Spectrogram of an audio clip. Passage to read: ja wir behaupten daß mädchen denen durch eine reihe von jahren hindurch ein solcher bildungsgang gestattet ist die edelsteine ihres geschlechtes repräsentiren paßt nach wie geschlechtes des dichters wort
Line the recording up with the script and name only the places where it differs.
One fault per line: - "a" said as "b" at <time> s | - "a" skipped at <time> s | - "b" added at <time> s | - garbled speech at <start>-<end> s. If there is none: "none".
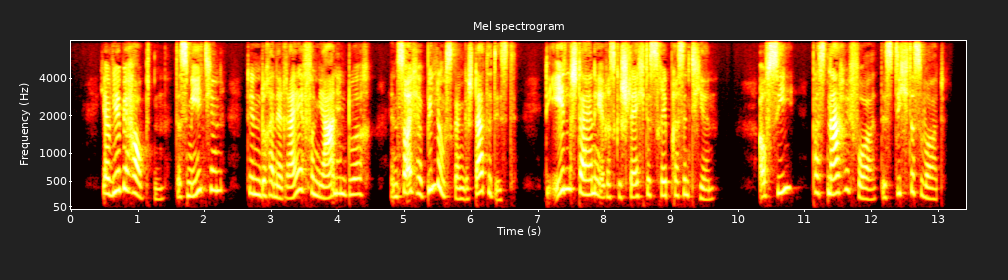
- "auf sie" added at 10.3 s
- "geschlechtes" said as "vor" at 11.7 s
